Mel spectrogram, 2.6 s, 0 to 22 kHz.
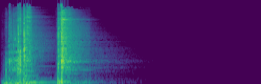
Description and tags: Chik-Chak 1 (Gun Slide)
A chambering sound effect with low frequency filer "Cherby" bandpass amplified with hard limitation and mixed with dry/wet dial/slider to modulate the signal and finally, a small dashing of low dampened reverb, giving the produced sound effect of what could be a firearm operator holding the chambering slide back or the lever to load the ammunition into the frame of the gun.
The base foley article is a common office stapler, you'd be suprised how effectively similar it replicates the mechanical elements of guns when pitched around 50-65% of its original rate down. As a tip, if you were to pitch it up (or down from your own recordings) by that percentage, you'd get likely get the foley itself (try pitching up or down with some films, game sounds and even music and you can sometimes figure out what they use!)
